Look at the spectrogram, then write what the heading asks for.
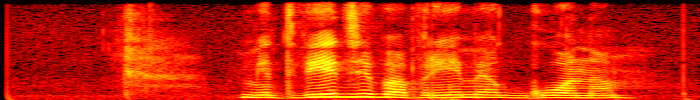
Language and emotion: Russian, neutral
